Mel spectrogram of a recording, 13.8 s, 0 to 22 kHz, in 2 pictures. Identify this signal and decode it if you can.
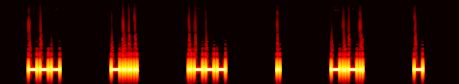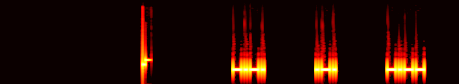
Morse code, heard as a keyed tone, about 28 wpm, spaced as for 10 wpm, 690 Hz. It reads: OBJECT CRY
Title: 6x Character Spacing - Top 500 Words - 28wpm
